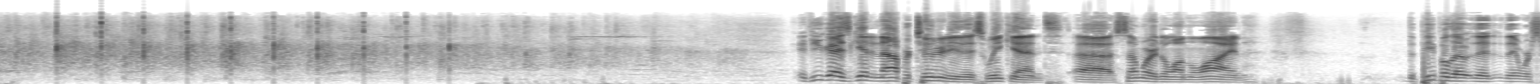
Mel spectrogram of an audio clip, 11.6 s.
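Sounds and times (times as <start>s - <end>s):
audience applause: 0.0s - 5.9s
speech: 6.0s - 9.5s, 10.6s - 11.5s.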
